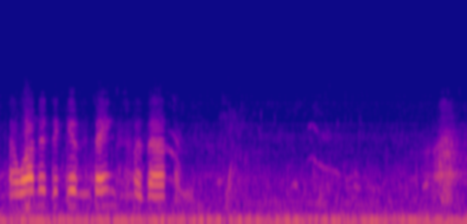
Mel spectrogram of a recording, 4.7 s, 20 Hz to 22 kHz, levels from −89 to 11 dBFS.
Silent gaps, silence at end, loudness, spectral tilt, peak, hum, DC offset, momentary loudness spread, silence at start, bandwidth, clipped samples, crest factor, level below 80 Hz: none; 0 s; -35 LUFS; -8 dB/octave; -16 dBFS; none; under 0.1%; 17 LU; 0 s; 5.4 kHz; under 0.1%; 18 dB; -44 dBFS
